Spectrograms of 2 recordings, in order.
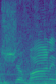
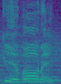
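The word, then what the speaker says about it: Schiavone: action time shiva ah shavani whatever your real name is giovanni chavoni like jericho would say featuring 2.0 you son of a gun well being from new york you should know it's pronounced skiavoni fair point the following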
